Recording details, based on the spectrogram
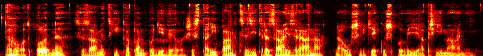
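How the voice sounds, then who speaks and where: A man narrating a classic tale in a measured, solemn manner. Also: deep voice, fairly even intonation, mellow, husky.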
